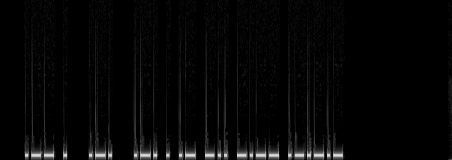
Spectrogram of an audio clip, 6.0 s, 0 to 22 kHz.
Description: Morse code, heard as a keyed tone, about 27 wpm, 700 Hz. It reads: WE R READY.
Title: Sentences from Top 400 Words and Abbreviations 28wpm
